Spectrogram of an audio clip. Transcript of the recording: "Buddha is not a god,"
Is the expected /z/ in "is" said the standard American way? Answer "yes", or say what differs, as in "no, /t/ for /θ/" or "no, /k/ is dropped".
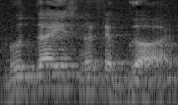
no, /s/ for /z/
